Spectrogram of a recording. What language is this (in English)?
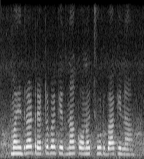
Bhojpuri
